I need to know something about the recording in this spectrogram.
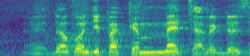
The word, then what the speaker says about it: Kemet: Donc, on ne dit pas Kemet avec deux M, on dit Kemet avec un seul M.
